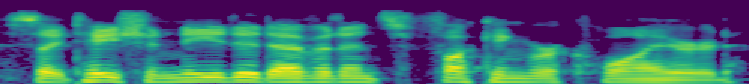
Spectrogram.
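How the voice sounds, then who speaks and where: A man's voice: mid-range voice, moderate pace, a bit bright, smooth. A man giving wordy reaction commentary as a video host, sarcastic, exasperated and given to swearing. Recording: dull lo-fi, faint music behind.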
